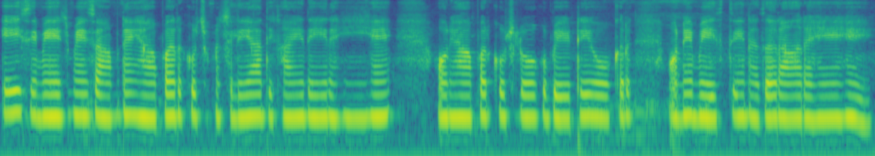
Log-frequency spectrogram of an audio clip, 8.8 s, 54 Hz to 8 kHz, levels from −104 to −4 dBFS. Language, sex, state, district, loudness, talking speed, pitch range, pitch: Hindi, female, Rajasthan, Jaipur, -19 LUFS, 170 wpm, 185-195 Hz, 190 Hz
